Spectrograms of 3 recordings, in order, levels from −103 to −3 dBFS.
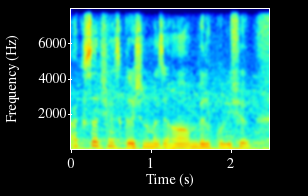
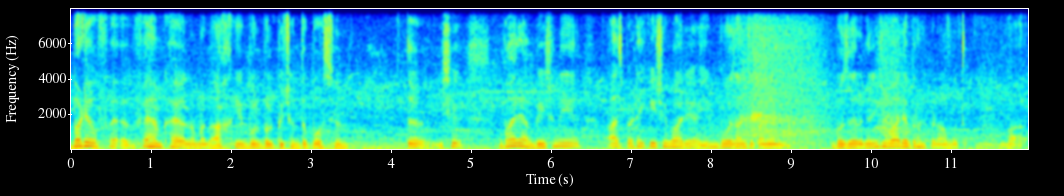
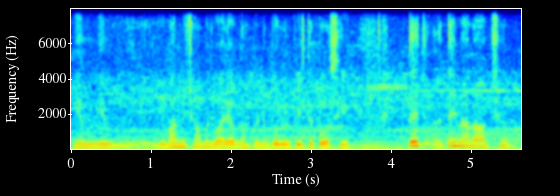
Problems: constant background noise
